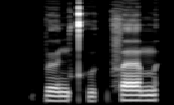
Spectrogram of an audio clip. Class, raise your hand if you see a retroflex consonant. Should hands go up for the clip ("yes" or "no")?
no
